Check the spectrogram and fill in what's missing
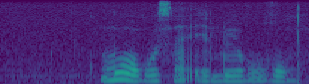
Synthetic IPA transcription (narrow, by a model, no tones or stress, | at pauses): mʊoɣʊsa̰ʔɛ̰lweɣʊɣʊ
